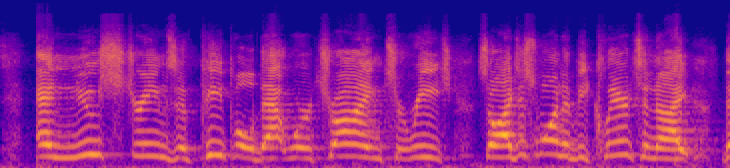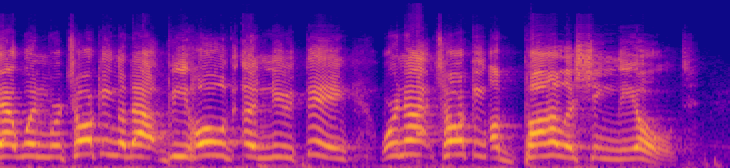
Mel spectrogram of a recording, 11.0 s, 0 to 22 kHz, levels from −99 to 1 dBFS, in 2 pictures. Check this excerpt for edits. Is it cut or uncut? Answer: cut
